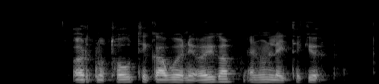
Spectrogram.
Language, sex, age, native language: Icelandic, male, 40-49, Icelandic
